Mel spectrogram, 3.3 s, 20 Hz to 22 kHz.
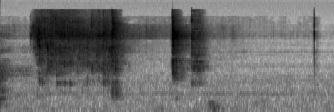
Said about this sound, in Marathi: त्याच कपाने आपण 3 कप साखर आहे तर 4 कप आपल्याला पाणी घालायचं आहे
